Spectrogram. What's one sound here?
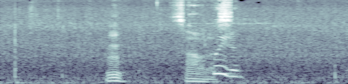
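A woman speaks briefly and calmly.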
